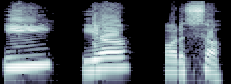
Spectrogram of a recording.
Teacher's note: ये दोनों के दोनों य और स, ये मेरे भाई तालु से बोले जाते हैं।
